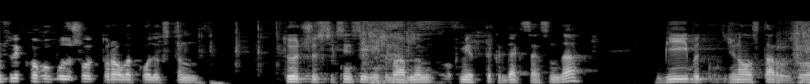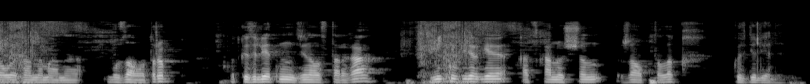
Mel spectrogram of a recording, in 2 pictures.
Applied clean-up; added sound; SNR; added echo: classical method Wiener filter.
